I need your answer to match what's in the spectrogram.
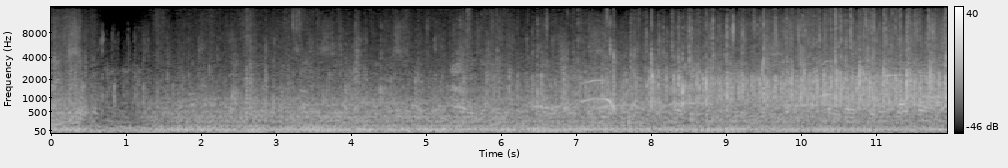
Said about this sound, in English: And there's a much broader round of applause now coming in.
